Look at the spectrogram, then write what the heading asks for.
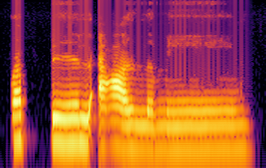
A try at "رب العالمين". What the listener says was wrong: Raising your tongue for the ra. Rab. Rabbil alamin. In English, ra is from our lips. So we say like rabbit, Robert. We use our lips for ra in English. So you gotta really go slowly and hear yourself.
